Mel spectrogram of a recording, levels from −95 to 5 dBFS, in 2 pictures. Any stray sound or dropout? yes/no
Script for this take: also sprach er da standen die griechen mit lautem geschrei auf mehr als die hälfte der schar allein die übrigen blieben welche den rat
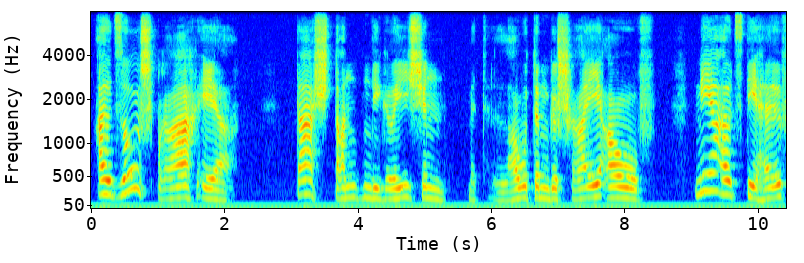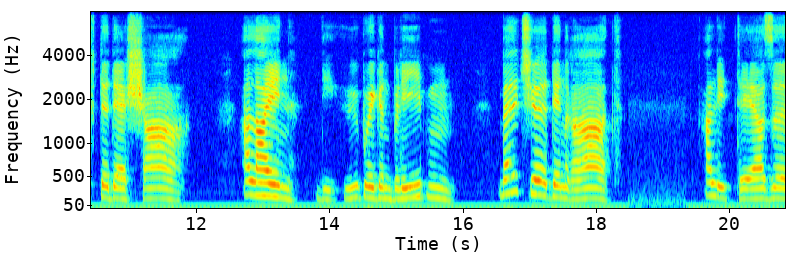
no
